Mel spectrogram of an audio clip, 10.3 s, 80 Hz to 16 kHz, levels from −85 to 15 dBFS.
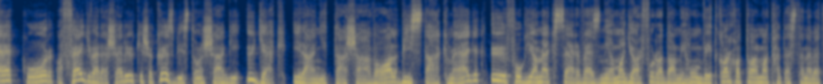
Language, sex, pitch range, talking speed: Hungarian, male, 125-160 Hz, 135 wpm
